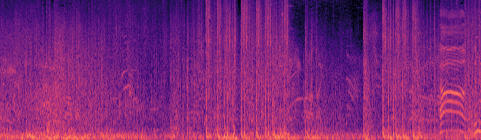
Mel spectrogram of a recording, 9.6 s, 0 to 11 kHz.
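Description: Incendiary rounds fire in Modern Warfare 2, with dense, continuous bursts of gunfire and impacts filling the scene while a player talks over the noise.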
